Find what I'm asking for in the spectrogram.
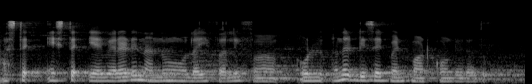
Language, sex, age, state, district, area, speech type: Kannada, female, 18-30, Karnataka, Hassan, rural, spontaneous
